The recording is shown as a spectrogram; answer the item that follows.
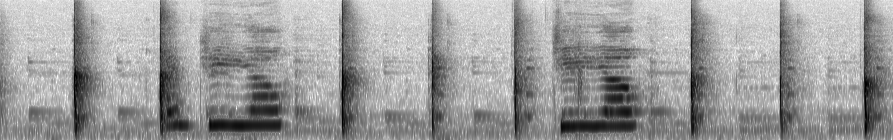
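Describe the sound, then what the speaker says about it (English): Hands clap in short sharp bursts along to a children's Bingo song in a pre-K morning session, with children singing in between the claps. "now this time clap three times"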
